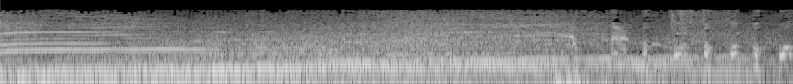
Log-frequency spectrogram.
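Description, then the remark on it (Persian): A time machine starting up and travelling: a loud, steady mechanical roar with a whine that rises in pitch, breaking into quick pulsing bursts near the end. “آهان دیگه سفارش نکنم و ماشین جای خوبی میبری یا آفرین برو بریم.”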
